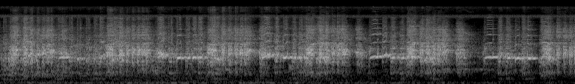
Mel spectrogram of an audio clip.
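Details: A family of three or four plain chachalacas in trees on a sunny day call together in a loud, harsh, overlapping chorus, a grating rhythmic clatter that never pauses, with a person's voice briefly at the start.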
